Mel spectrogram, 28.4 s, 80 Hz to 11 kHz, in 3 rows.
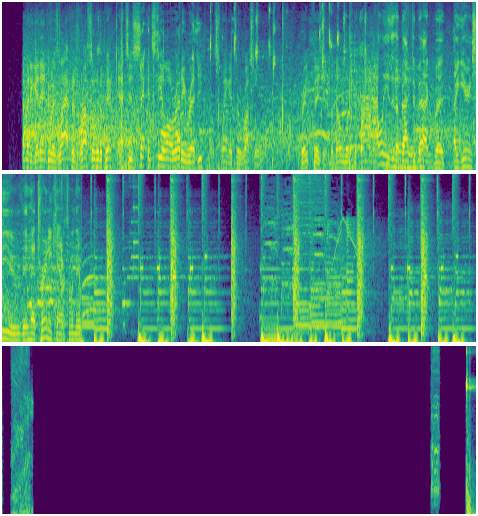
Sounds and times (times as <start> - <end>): Speech: 0.4 - 11.2.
